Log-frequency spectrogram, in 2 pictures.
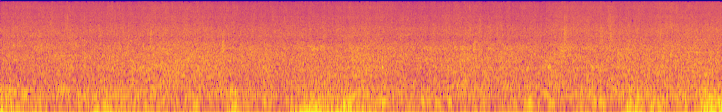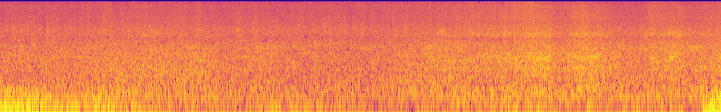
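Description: Heavy rain falling steadily, an even hiss, with a low rumble swelling up a few times.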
